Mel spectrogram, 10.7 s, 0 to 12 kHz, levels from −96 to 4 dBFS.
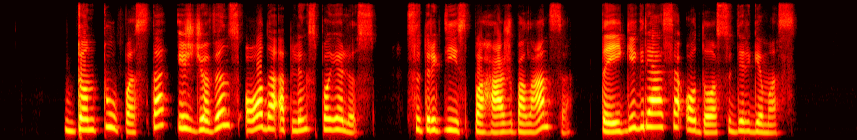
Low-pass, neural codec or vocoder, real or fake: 10.8 kHz; none; real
